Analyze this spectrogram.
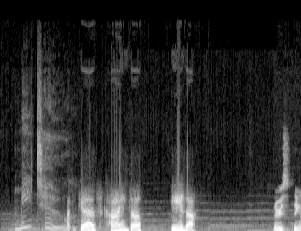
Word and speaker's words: Yda: Okay, it's pronounced Ida. YDA, Ida. I don't know why it's pronounced E-da, since you have a Y in there.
